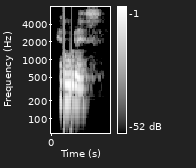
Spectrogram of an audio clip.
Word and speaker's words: heures: Tadi cara baca yang ada S-nya gimana ya? Heures.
